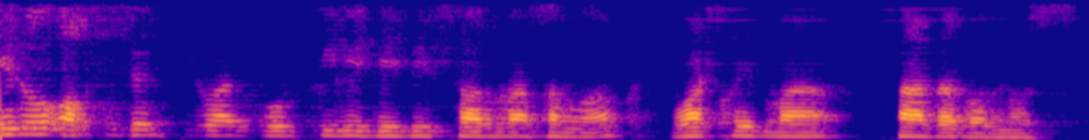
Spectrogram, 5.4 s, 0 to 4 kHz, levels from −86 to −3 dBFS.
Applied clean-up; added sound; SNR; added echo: neural mask model DeepFilterNet 3.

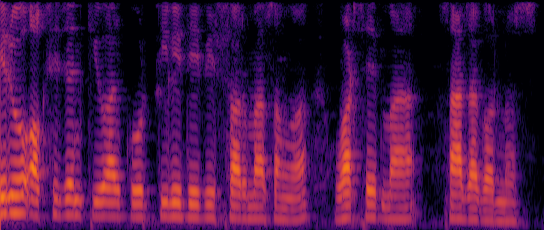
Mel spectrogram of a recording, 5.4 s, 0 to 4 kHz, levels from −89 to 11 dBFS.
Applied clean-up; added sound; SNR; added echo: none; none; none; none.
